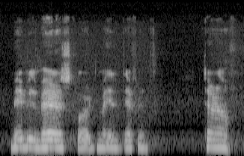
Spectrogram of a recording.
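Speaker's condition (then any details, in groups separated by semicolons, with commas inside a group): Multiple sclerosis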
